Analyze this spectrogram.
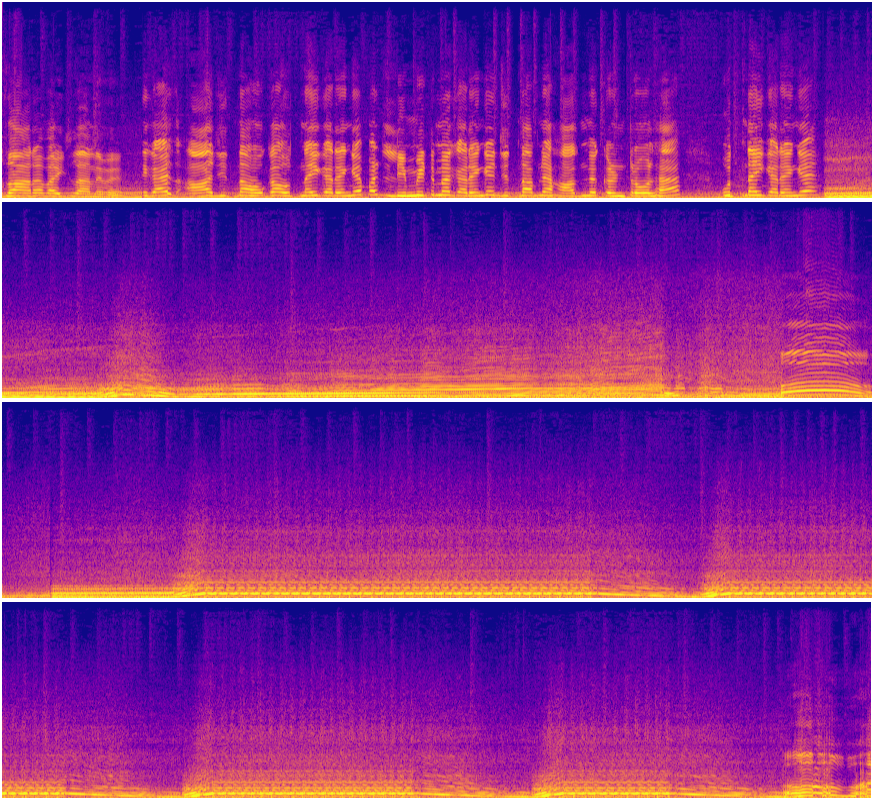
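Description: A motorcycle engine roars loudly close by, rising in pitch as it speeds up.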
